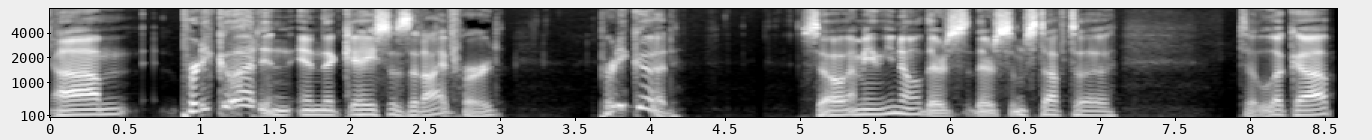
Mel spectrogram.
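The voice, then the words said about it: Slightly raspy voice. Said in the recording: “my voice is a little bit raspy today.”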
